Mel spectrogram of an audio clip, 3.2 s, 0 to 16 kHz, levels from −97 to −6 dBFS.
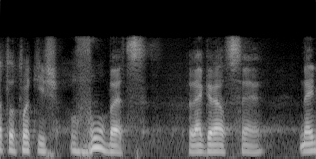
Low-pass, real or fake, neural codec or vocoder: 7.2 kHz; fake; codec, 16 kHz, 1 kbps, FunCodec, trained on LibriTTS, 50 frames a second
